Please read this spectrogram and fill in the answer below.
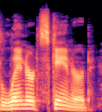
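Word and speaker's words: Lynyrd Skynyrd: This is a brand new sealed copy of pronounced Leonard Skard.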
